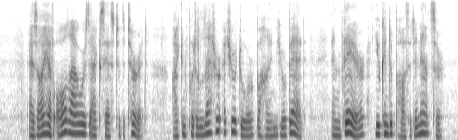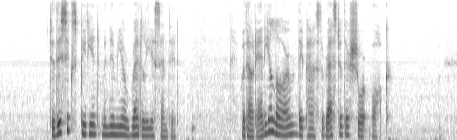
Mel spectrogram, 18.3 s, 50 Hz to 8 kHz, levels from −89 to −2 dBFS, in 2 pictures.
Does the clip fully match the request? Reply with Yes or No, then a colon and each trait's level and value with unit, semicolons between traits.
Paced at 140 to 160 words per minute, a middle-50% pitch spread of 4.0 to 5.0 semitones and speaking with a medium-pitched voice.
Yes: average, 145 wpm; average, 4.4 semitones; medium, 175 Hz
